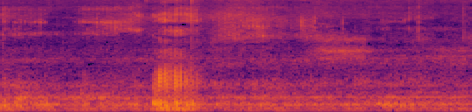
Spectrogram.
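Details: A relaxed, contented cat purring softly. It makes a low, steady, even rumble throughout, with one brief louder rustling burst early on. The recording is quiet.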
